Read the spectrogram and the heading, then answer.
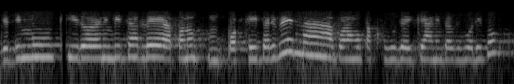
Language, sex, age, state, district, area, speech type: Odia, female, 45-60, Odisha, Khordha, rural, conversation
